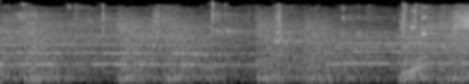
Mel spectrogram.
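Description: Handball arena sound during play: regular low thumps about four a second, with a steady held tone over the hall's background noise.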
